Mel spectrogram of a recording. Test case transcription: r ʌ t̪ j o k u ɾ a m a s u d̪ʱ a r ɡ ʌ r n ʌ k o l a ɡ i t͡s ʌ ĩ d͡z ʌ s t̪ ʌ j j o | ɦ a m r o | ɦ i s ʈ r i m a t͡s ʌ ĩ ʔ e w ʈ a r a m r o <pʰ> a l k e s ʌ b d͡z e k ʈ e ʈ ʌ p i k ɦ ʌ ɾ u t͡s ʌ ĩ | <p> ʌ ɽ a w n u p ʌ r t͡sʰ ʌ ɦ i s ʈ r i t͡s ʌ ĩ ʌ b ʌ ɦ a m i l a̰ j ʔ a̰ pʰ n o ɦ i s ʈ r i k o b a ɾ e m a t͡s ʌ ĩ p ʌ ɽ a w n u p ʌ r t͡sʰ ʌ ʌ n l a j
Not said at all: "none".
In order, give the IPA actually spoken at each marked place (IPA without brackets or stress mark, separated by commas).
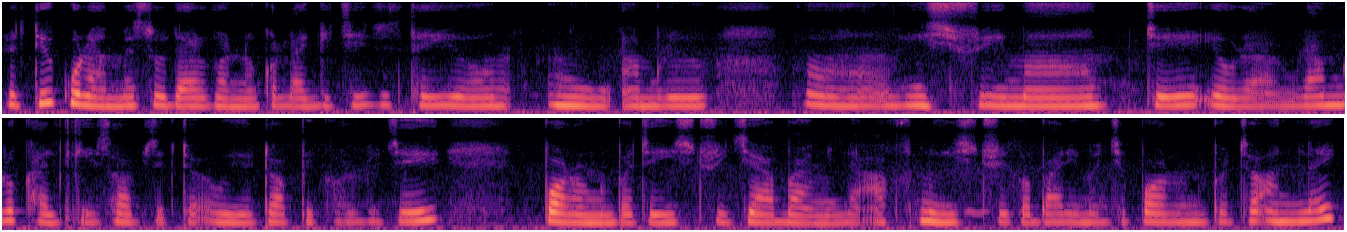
kʰ, p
